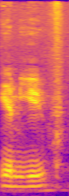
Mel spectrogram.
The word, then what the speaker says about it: mu: Just by the way, if you didn't catch this earlier, mu is a Greek symbol. It's pronounced mu, but we'll get that later.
